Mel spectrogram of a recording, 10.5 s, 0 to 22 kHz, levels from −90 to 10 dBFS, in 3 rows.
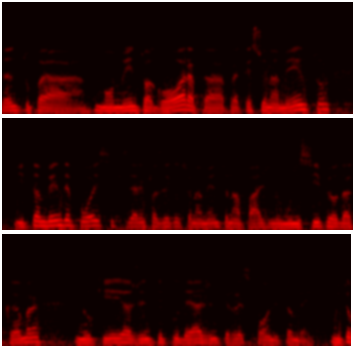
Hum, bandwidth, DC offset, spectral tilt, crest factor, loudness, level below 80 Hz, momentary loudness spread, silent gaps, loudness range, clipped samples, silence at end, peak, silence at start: none; 13 kHz; under 0.1%; -7 dB/octave; 16 dB; -59 LUFS; -74 dBFS; 9 LU; none; 3 LU; under 0.1%; 0 s; -42 dBFS; 0 s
